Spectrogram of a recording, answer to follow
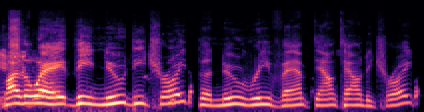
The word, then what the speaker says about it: Detroit: kept saying they're like it's not de trit it's Detroit like with one e and I'm like why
